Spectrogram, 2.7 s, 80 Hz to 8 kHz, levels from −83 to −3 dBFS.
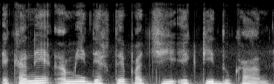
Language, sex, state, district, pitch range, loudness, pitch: Bengali, male, Assam, Hailakandi, 155-180 Hz, -13 LUFS, 165 Hz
